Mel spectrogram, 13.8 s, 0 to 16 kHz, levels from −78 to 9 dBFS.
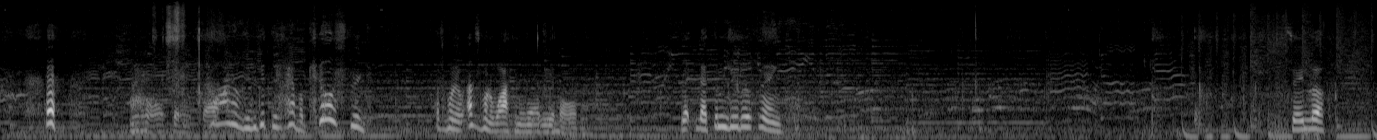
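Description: Nothing stood out as a technical fault on listening.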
